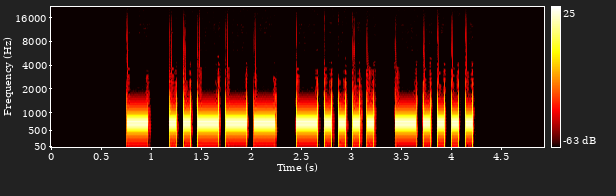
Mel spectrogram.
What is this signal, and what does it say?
Morse code, heard as a keyed tone, about 17 wpm, 700 Hz. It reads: T266
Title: Numbers - Contest Style - 4-Digit 17wpm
